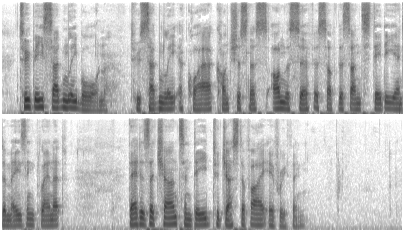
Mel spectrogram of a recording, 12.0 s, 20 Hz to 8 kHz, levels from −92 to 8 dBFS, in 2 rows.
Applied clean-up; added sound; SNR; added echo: none; none; none; none.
